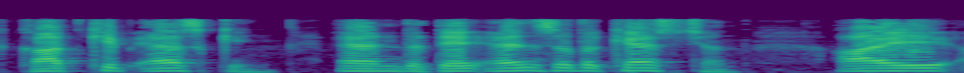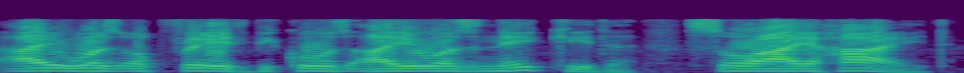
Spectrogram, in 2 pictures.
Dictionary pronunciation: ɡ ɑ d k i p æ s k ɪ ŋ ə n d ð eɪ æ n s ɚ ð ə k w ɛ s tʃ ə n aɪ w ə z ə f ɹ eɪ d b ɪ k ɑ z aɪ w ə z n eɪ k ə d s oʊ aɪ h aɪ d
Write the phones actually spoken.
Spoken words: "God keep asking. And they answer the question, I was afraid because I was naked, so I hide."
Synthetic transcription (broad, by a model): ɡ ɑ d k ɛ p æ s k ɪ ŋ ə n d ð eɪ æ n s ɚ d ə k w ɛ s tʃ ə n aɪ w ə z ə f ɹ eɪ d b ɪ k ɑ z aɪ w ə z n eɪ k ə d s oʊ aɪ h aɪ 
